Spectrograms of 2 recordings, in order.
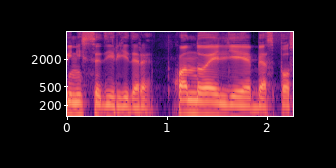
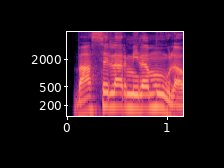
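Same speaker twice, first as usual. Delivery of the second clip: higher-pitched, brisk command; ordering; 6 semitones higher, 3 dB louder than usual. A narrator's reading. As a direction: give the farmhand an order. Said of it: "ordinò al contadino". (ordine perentorio, tono più alto)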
